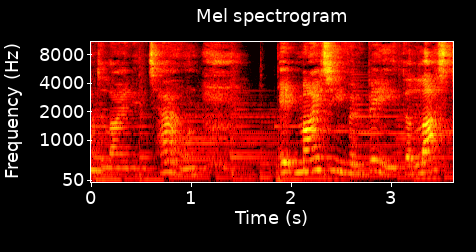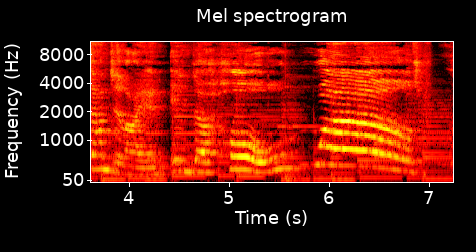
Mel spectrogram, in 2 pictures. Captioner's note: gasp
